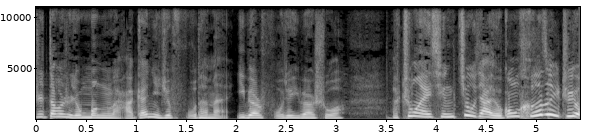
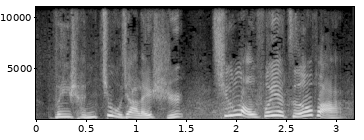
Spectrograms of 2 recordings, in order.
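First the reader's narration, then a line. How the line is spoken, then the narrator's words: Shouting together. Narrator (Chinese): 这仨哥们儿就跟老师喊上了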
